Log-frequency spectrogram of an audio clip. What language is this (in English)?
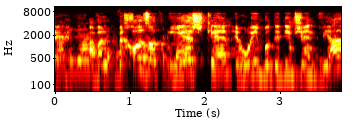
Hebrew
